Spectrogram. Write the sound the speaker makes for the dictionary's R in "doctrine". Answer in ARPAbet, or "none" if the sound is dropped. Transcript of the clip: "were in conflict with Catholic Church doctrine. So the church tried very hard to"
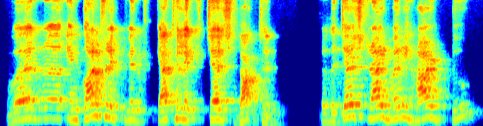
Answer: none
